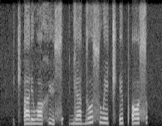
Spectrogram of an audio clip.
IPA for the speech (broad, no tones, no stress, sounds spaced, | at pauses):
t͡ʃʼ a ɾ ɪ w ɒ x y s | ɡʲ a d o s w e t͡ʃʼ ɪ pʼ ɔ s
